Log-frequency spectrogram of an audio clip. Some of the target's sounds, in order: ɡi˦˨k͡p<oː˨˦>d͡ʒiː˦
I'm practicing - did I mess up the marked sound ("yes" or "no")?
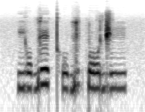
yes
